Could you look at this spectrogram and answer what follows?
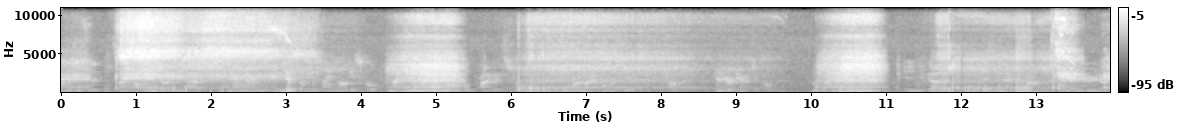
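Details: Snoring in a male (boy), recorded 1/2017: loud, harsh snores with hissy breath noise, about four in fourteen seconds, quieter breathing between; heavy snoring.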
